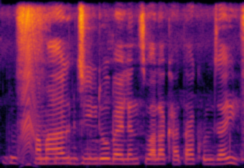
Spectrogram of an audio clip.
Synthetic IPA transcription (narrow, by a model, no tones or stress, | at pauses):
həmaɾd͡ziɾobajlənsʋalakʰat̪akʰuld͡zai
